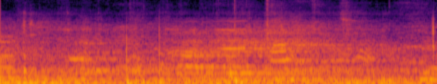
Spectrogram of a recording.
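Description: A basketball bouncing on a hardwood gym floor, a few separate knocks, under spectators' voices.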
